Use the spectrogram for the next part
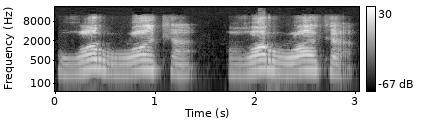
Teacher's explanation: غائن بھی ہیوی، را بھی ہیوی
